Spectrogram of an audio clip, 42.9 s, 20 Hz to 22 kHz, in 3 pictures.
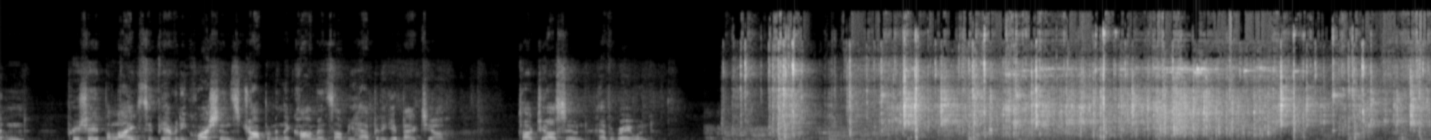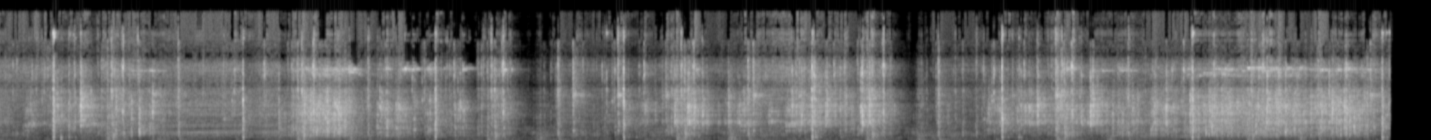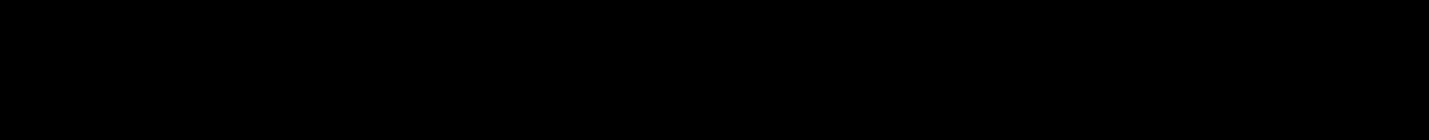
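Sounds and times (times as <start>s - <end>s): metallic clinking of brass cases: 7.5s - 28.2s.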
